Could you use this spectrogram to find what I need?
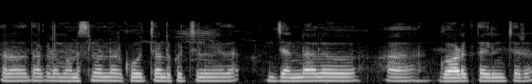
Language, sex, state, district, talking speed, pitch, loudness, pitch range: Telugu, male, Andhra Pradesh, Manyam, 135 wpm, 170 Hz, -18 LUFS, 165-170 Hz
